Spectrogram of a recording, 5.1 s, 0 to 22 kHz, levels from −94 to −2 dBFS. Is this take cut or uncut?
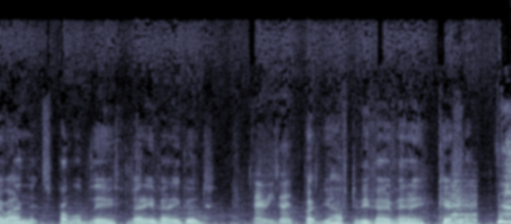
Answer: uncut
